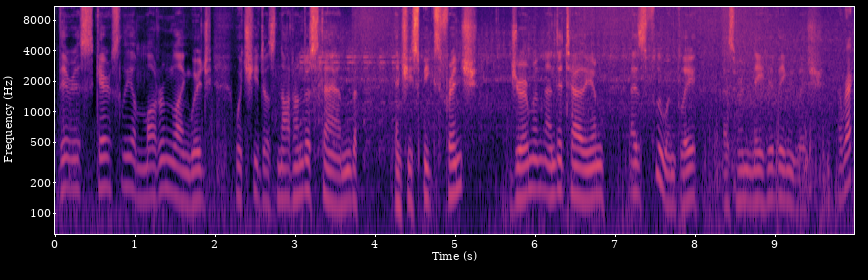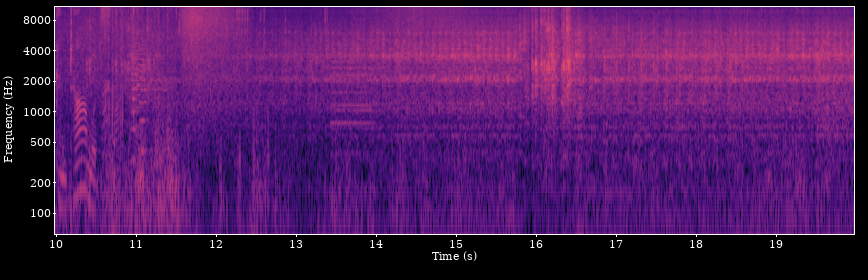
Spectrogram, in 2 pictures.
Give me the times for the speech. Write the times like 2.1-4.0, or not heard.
0.0-10.7.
